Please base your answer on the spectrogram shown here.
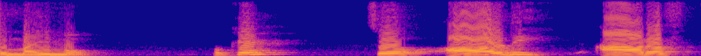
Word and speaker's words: MIMO: And the best case, MIMO or MIMO. How do you say that? I say MIMO.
